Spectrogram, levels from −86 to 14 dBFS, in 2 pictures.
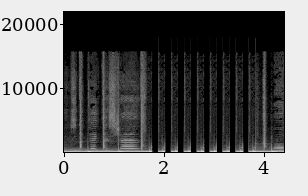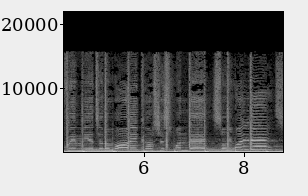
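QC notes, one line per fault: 1.76–3.83 s, stutter with silent gaps: a short burst of about 134 ms plays, then drops to digital silence for about 125 ms. The same fragment returns eight times at an even period of about 259 ms. It sounds mechanical because each repeat is identical and the gaps are truly empty. The likely cause is a stalled player or stream replaying its last fragment on each retry. The audio meant for this span is lost.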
